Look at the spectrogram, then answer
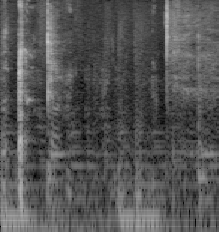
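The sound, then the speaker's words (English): A person coughs in harsh, sputtering fits after choking while swallowing and bending over at the same time, around four bursts spread unevenly with short raspy gaps between. No speech. “I was swallowing and bending over at the same time,”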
